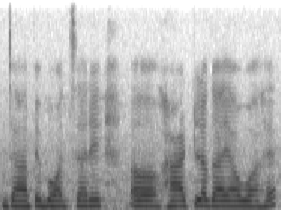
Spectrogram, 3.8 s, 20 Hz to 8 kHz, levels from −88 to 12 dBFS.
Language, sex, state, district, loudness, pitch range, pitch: Hindi, female, Gujarat, Valsad, -14 LUFS, 210-220 Hz, 215 Hz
